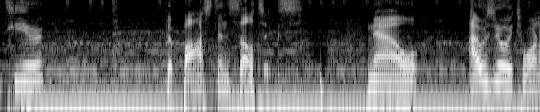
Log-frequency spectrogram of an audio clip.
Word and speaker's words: Celtic: of people don't realize it's not supposed to be pronounced celtic it's actually celtic it starts with the sea and it's supposed to be a whole irish thing because you know it's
